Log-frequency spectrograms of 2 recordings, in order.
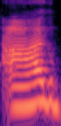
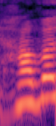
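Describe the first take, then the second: First: The word begins directly with a vowel. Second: The word begins with an h sound. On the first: The speaker calls it right. "एच silent होता है, आग पढ़ते हैं" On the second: The speaker calls it wrong. "हवर नहीं पढ़ना"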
